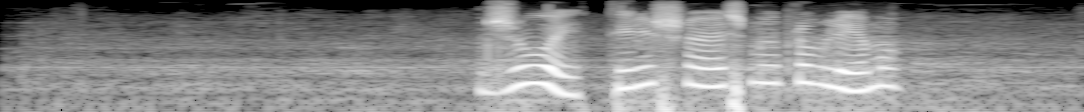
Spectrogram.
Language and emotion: Russian, positive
